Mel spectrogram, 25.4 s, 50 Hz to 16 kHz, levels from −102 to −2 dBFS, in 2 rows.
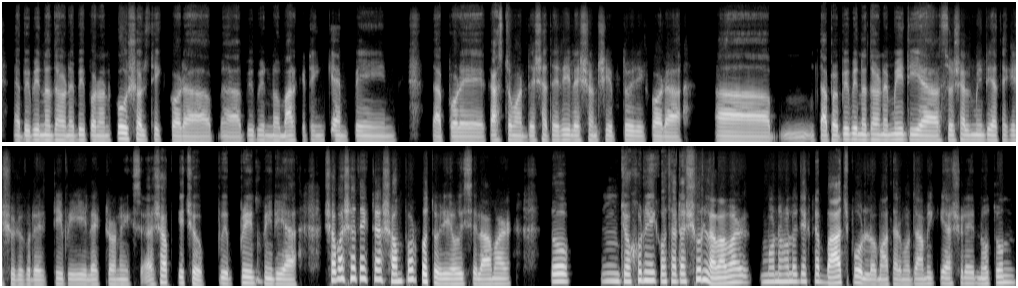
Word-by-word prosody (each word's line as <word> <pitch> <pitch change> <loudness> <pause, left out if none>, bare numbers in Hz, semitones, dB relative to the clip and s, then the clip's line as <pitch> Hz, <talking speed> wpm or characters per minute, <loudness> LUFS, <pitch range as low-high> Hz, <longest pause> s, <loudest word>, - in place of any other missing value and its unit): অ্যা 120 - -4
বিভিন্ন 125 +1 0
ধরনের 120 -1 -1
বিপণন 115 -2 -1
কৌশল 145 -4 +3
ঠিক 135 -4 -5
করা 110 -1 +1 0.5
আ - - -4 0.2
বিভিন্ন 120 -1 -5 0.2
মার্কেটিং 120 0 -4 0.2
campaign 115 -2 -3 0.6
তারপরে 110 0 -1 0.3
কাস্টমারদের 120 -1 -1
সাথে 125 -1 -3
রিলেশনশিপ 120 -1 -3
তৈরি 115 -2 0
করা। 110 -2 +1 0.6
আ - - +4 0.8
উম 95 +3 -9 0.2
তারপরে 120 +1 +1
বিভিন্ন 140 -1 +2
ধরনের 130 -1 0
মিডিয়া, 130 -3 +2 0.3
সোশ্যাল 125 0 -1
মিডিয়া 125 0 0
থেকে 125 -1 -6
শুরু 120 -1 -4
করে 120 0 -1 0.2
টিভি, 125 -2 -3 0.2
Electronics 120 0 -3 0.3
সবকিছু। 155 -3 +1 0.3
প্রি 140 -1 0 0.2
প্রিন্ট 150 -2 +2
মিডিয়া 125 -2 +2 0.5
সবার 235 +3 +5
সাথে 270 0 +4
একটা 240 +2 +3 0.2
সম্পর্ক 200 +5 +4 0.2
তৈরি 130 -3 +4
হয়েছিল 130 0 0
আমার। 130 +1 +1 0.6
তো 190 - +5 0.6
উম 200 0 -2
যখন 190 +4 +2
এই 215 - +2
কথাটা 190 0 +2
শুনলাম 230 - +5
আমার 165 +2 +4 0.4
মনে 185 0 +1
হলো 190 0 +1
যে - - -1
একটা 190 - -2
বাজ 155 +2 +9
পড়ল 150 -7 +3
মাথার 120 +1 -2
মধ্যে। 120 +2 -4
আমি 135 +2 -3
কি - - -9
আসলে 140 0 -4 0.2
নতুন 155 +4 0
125 Hz, 140 wpm, -24 LUFS, 120-145 Hz, 0.8 s, বাজ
